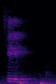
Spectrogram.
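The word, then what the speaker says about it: きって: Và cách phát âm là "きって / Kitte." Số lượng âm tiết của chữ "つ" nhỏ là một, do đó "きって" có ba âm tiết.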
